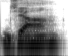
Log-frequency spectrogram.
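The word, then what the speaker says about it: 江: The river is pronounced jiang, but the phonetic is pronounced gong. In Chinese, in ancient times, those 2 were pronounced the same.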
